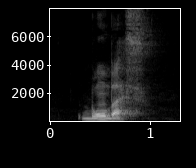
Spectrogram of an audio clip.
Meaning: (noun) a stunner; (verb) first-person singular imperfect subjunctive of bomber
- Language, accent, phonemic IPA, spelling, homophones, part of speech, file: French, France, /bɔ̃.bas/, bombasse, bombasses / bombassent, noun / verb, LL-Q150 (fra)-bombasse.wav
